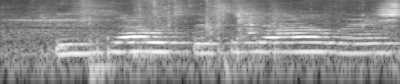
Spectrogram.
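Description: A child singing one long, steady note, quietly.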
